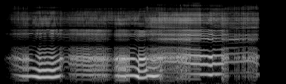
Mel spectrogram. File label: Pooping vocalization grunting while pooping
